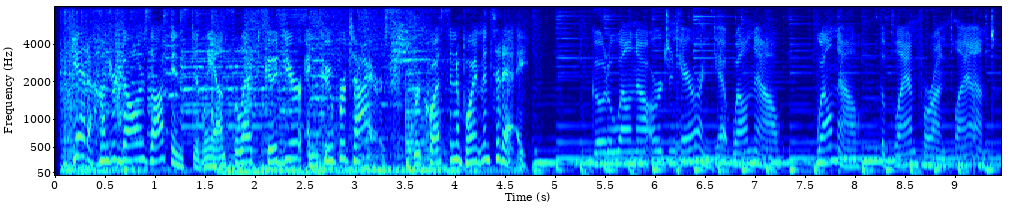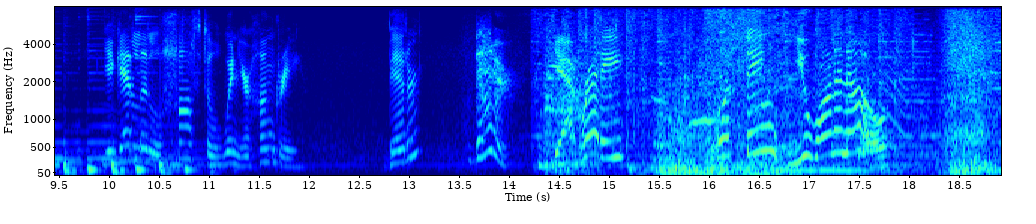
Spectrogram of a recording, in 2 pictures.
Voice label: Voiceover Reel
